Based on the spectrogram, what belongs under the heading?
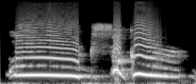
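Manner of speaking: high, loud crew jeer; the whole crew yelling it back; rowdy pirates echoing the taunt; yelled. A narrator's reading. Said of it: "the crew yelled".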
